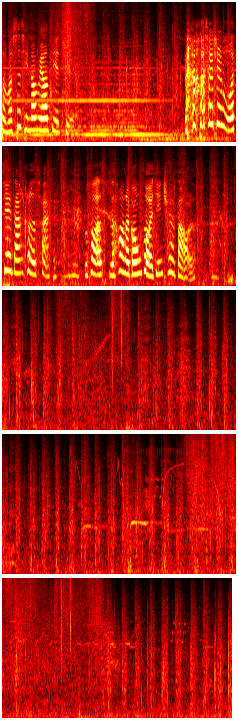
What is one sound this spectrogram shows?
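Footsteps rustle quickly through dry leaves and undergrowth.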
